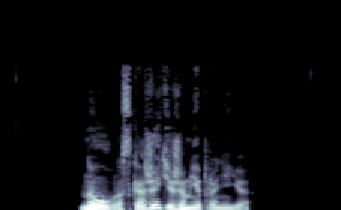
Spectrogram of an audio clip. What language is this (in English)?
Russian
